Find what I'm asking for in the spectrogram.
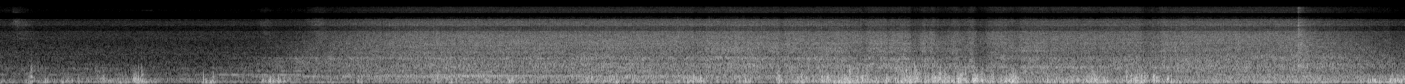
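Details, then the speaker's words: Fan running after the loose seat was tightened instead of replacing the bearing: only a smooth, even rush of air with no ticking or rubbing; noise fixed, normal running. "आपको सिर्फ इसमें air की आवाज दिखाई दे रही होगी सुनाई दे रही होगी सॉरी ठीक है"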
